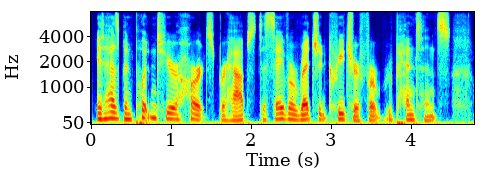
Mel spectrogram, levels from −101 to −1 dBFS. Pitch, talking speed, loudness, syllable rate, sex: 135 Hz, 190 wpm, -19 LUFS, 5.2 syllables/s, male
